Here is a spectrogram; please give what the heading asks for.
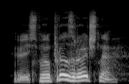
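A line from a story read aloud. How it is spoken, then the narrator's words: Snort. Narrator (Russian): хмыкнул Мокруха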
